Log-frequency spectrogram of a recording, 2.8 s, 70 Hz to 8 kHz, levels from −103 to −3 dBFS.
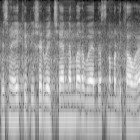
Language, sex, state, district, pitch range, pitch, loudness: Hindi, male, Uttar Pradesh, Varanasi, 130-140 Hz, 135 Hz, -16 LUFS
